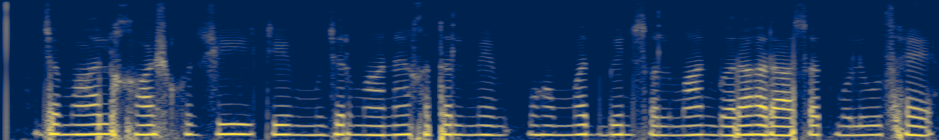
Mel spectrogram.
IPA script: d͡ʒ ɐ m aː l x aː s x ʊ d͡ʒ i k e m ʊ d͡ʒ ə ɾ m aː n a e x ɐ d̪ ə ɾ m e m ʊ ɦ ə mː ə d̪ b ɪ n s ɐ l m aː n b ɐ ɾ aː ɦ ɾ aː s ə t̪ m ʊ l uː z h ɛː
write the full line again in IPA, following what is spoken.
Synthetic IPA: d͡ʒ ɐ m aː l x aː ʃ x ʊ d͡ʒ i k e m ʊ d͡ʒ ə ɾ m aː n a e x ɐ t̪ ə l m ẽ m ʊ ɦ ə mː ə d̪ b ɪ n s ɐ l m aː n b ɐ ɾ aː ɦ ɾ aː s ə t̪ m ʊ l uː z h ɛː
